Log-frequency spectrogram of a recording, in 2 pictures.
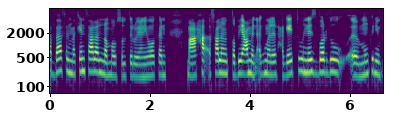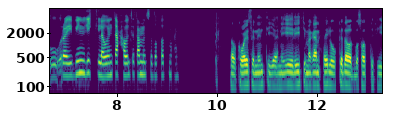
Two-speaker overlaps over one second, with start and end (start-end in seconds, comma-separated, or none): none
